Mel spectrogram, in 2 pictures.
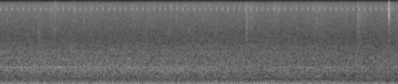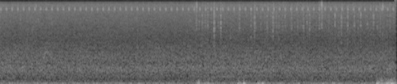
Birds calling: American Crow (Corvus brachyrhynchos)

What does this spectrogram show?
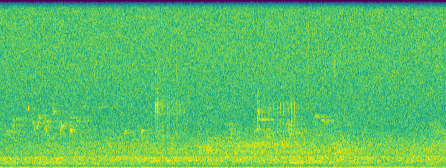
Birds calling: Belted Kingfisher (Megaceryle alcyon), unidentified bird

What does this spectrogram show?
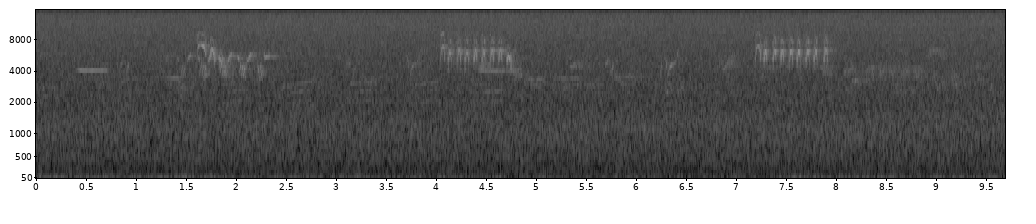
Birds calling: MacGillivray's Warbler (Geothlypis tolmiei), Red-breasted Nuthatch (Sitta canadensis), Mountain Chickadee (Poecile gambeli), Dusky Flycatcher (Empidonax oberholseri)

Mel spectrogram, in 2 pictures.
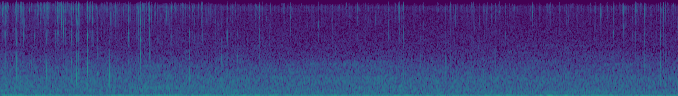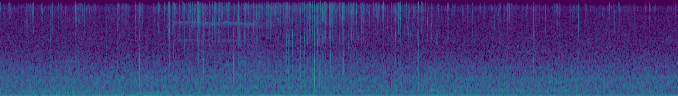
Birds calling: Downy Woodpecker (Dryobates pubescens)

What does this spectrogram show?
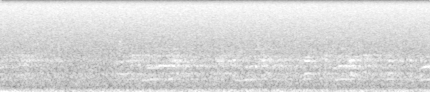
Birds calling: Canada Goose (Branta canadensis)

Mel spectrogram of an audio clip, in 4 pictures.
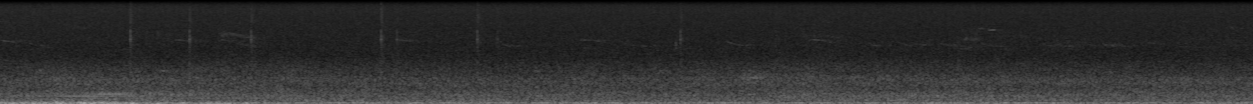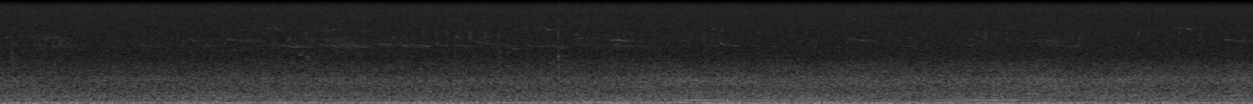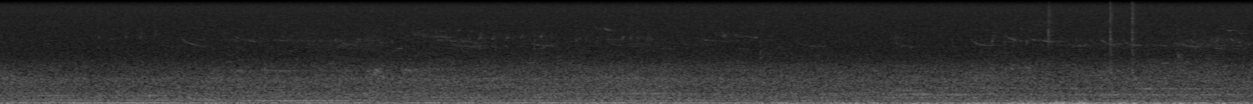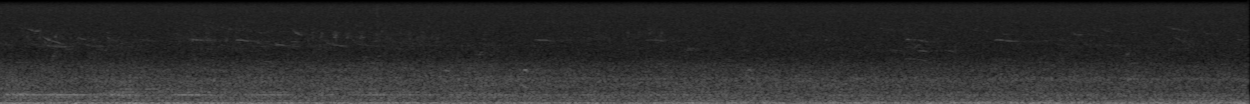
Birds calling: Canada Goose (Branta canadensis), Blue Jay (Cyanocitta cristata), Red-winged Blackbird (Agelaius phoeniceus)

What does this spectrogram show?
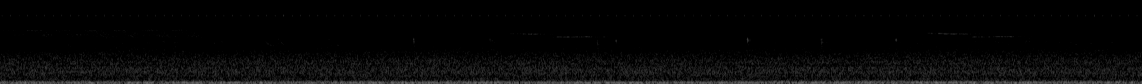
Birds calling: Ovenbird (Seiurus aurocapilla), Black-capped Chickadee (Poecile atricapillus), Red-winged Blackbird (Agelaius phoeniceus)

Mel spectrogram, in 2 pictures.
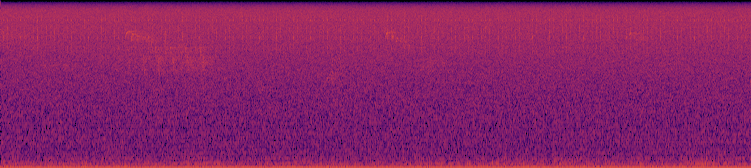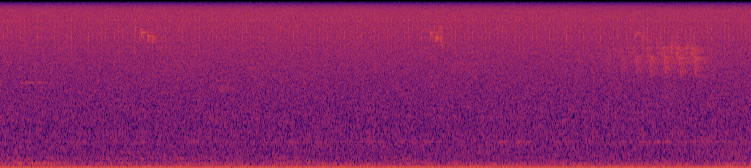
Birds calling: Black-capped Chickadee (Poecile atricapillus), Ovenbird (Seiurus aurocapilla)

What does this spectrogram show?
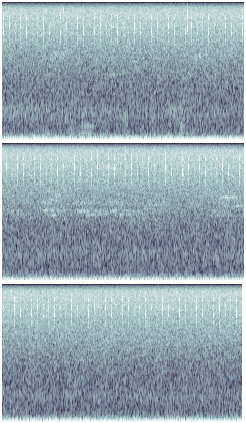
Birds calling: unidentified bird, American Robin (Turdus migratorius)

